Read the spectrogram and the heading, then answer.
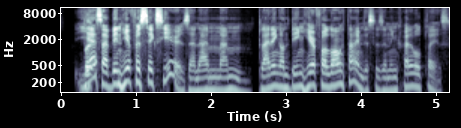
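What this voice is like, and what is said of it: French-Canadian accent with Australian tinge. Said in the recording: “accent, folks. It's a French-Canadian Aussie accent. ... With a bit of New Jersey in it”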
